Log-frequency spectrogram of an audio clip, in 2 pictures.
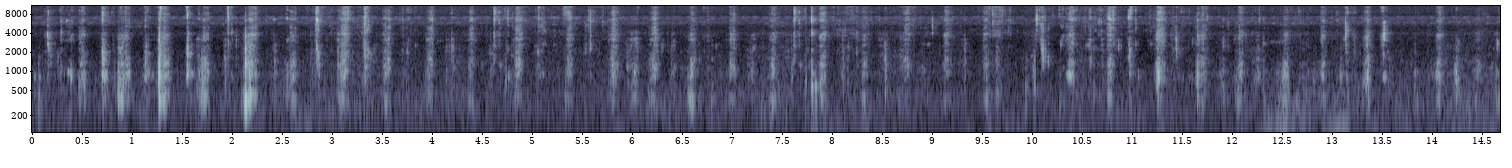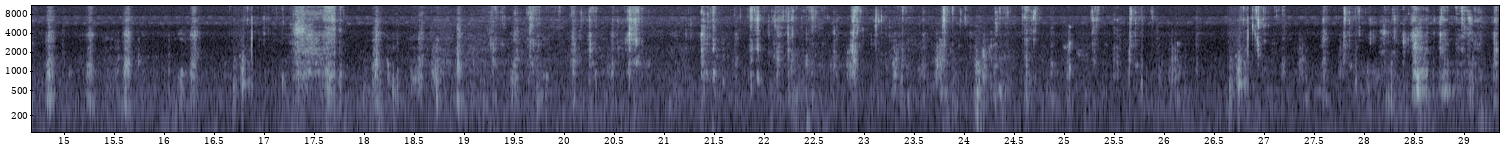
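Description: Close-miked chewing of balado squid, rice and raw petai beans: wet smacking and crisp crunching bites, repeated steadily, with the loudest crunches about one and two seconds in.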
